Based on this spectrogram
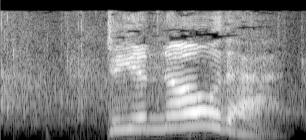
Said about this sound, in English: Well, sure, that's worthy of applause.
